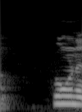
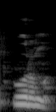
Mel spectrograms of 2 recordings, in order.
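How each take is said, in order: First: The word ends with an n sound. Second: The word ends with an m sound. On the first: The speaker calls it wrong. "कूर्ण नहीं" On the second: The speaker calls it right. "कूर्ण नहीं कूर्म"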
